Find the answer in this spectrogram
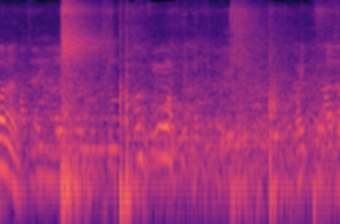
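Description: A volleyball being struck during a rally: several sharp smacks of hands on the ball, spaced a second or so apart.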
